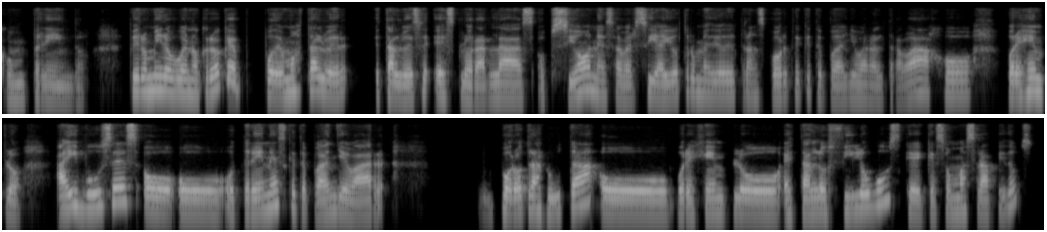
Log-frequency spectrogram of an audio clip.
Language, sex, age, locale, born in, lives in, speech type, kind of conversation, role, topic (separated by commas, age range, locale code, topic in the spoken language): Spanish, female, 20-24, es-DO, Dominican Republic, Italy, conversation, advice, advisor, ¿Cómo te afectan el traslado diario y el poco tiempo personal?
